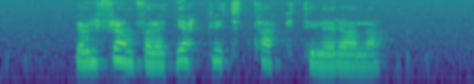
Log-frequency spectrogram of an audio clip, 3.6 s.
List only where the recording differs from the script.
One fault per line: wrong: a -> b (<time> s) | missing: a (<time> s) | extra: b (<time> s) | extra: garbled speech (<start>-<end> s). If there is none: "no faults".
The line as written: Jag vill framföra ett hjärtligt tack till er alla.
no faults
